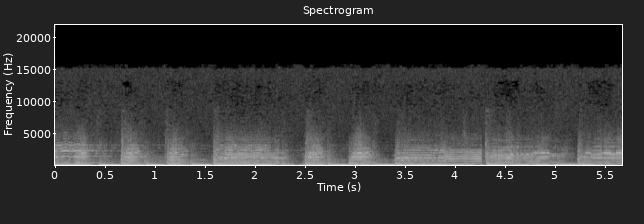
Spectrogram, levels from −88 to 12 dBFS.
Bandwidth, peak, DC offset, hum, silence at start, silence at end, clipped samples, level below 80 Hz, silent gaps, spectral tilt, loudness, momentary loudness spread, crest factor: 15.5 kHz; -6 dBFS; under 0.1%; none; 0 s; 0 s; under 0.1%; -42 dBFS; none; -7 dB/octave; -19 LUFS; 2 LU; 12 dB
